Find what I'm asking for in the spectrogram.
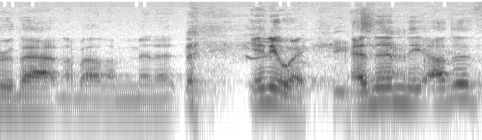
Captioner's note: laugh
